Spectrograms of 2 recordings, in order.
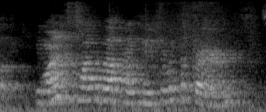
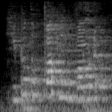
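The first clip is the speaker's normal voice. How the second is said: angry demand; 5 semitones higher, 5 dB louder than usual. Acted. Shouting at him to hang up.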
